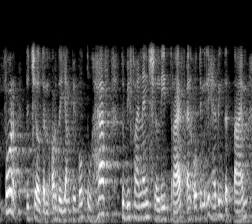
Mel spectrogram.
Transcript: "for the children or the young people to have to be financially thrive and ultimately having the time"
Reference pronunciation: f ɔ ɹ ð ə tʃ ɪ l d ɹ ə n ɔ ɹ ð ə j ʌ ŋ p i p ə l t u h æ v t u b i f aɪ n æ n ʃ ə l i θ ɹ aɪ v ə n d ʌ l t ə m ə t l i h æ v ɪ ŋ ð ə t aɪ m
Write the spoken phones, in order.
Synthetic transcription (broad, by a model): f ɔ ɹ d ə tʃ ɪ l d ɹ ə n ɔ ɹ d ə j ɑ ŋ p i p ə l t u h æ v t u b i f aɪ n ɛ n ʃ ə l i t ɹ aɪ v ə n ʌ l t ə m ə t l i h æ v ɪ ŋ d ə t aɪ m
